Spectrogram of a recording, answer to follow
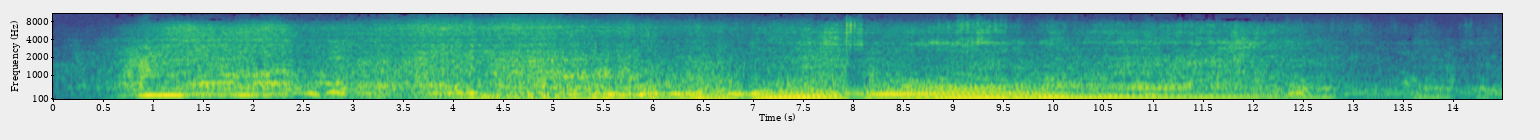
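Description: Rally car engine revving hard at full race pace, its pitch climbing and dropping again and again as it is driven through the stage. It is loud for about twelve seconds, then fades away near the end.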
